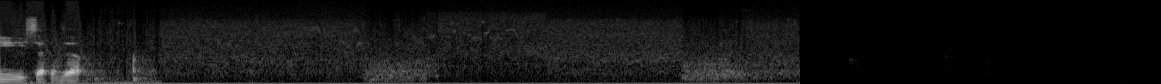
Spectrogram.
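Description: From the start to 7.99 s, a stuck bit runs through the audio. Quiet passages fill with noise instead of falling silent. The likely cause is one data bit held fixed by a faulty line or converter, shifting about half the sample values.

From 4.26 s to 5.47 s, a section plays at the wrong speed. It runs 1.39 times too fast. Pitch rises about five semitones, so the sound turns high and hurried. This likely comes from playback or editing against the wrong clock.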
